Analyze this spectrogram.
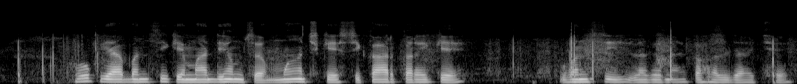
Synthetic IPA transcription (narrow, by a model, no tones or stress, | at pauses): hopjabənsikemad̪ʱjəmsə̃mãt͡ʃkesikaɾkəɾɛke | bənsiləɡɛnakəɦəld͡ʒaɛt͡ʃʰɛ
